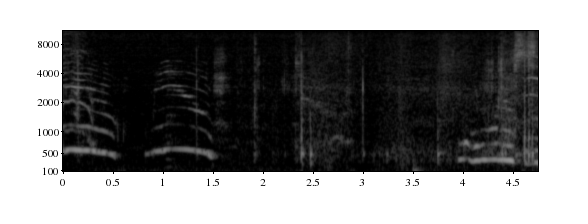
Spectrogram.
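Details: Young kitten, five weeks old, begging to play: lower, plaintive meows, two in quick succession, then a third after a pause, with clicks, rustles and faint speech in a small room.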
